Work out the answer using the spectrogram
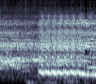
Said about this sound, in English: Those happy kids are screaming to get into the virtual strip club. I will never listen to that sound the same again.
